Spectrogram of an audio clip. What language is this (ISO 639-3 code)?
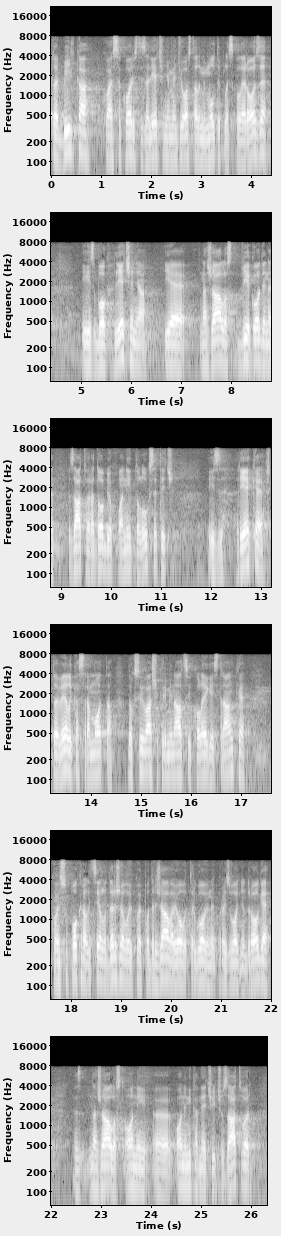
hrv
